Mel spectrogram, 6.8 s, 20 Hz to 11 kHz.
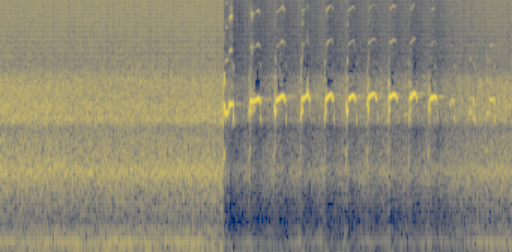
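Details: At the West End, a bald eagle seen by a live cam on 07/09/2023 at 06:24 breaks out after three seconds of hum into a regular string of shrill, short whistled notes, roughly three each second.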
